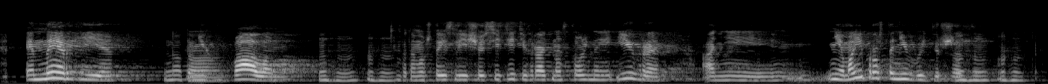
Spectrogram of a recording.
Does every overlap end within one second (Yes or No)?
Yes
